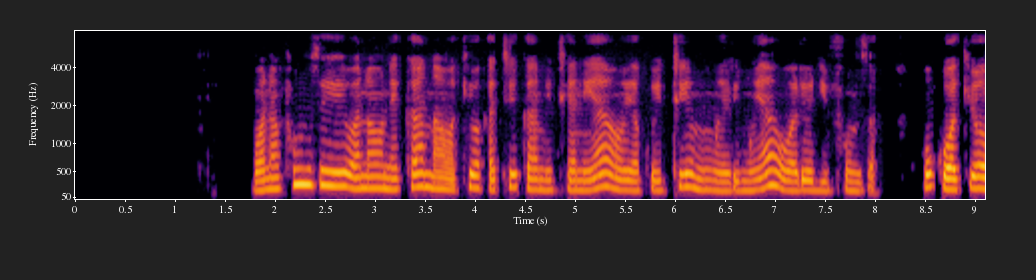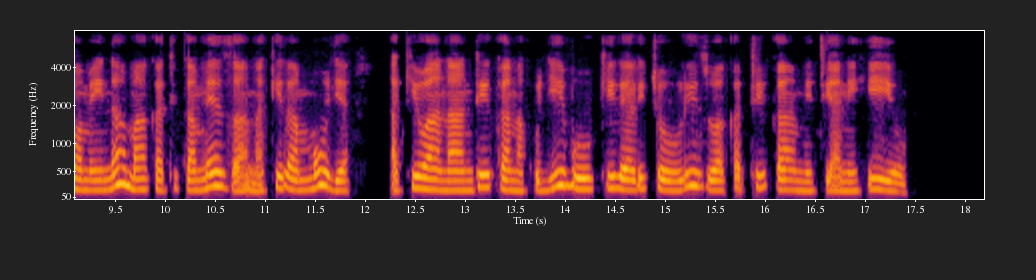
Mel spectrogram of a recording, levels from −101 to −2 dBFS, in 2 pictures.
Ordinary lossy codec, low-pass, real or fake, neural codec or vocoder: AAC, 48 kbps; 7.2 kHz; real; none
